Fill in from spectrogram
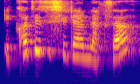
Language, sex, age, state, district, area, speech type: Nepali, female, 30-45, West Bengal, Darjeeling, rural, spontaneous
